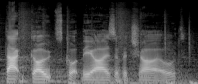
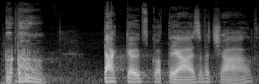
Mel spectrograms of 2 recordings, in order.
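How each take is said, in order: First: Spoken in the speaker's natural regional accent. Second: Spoken in an imitated Liverpool Scouse accent. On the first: "it's in my own accent" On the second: "a launch phrase that I use to try and do the Scouse accent"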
